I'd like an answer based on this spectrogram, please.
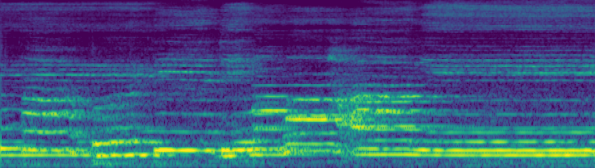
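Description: Live music: a voice singing long held notes that step slowly from one pitch to the next, with little else under it.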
